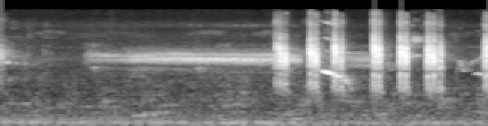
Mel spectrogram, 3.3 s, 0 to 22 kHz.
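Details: Common iora singing loudly to seek a rival, 27 December 2022: a long steady high whistle followed by a rapid run of harsh, raspy chattering notes.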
